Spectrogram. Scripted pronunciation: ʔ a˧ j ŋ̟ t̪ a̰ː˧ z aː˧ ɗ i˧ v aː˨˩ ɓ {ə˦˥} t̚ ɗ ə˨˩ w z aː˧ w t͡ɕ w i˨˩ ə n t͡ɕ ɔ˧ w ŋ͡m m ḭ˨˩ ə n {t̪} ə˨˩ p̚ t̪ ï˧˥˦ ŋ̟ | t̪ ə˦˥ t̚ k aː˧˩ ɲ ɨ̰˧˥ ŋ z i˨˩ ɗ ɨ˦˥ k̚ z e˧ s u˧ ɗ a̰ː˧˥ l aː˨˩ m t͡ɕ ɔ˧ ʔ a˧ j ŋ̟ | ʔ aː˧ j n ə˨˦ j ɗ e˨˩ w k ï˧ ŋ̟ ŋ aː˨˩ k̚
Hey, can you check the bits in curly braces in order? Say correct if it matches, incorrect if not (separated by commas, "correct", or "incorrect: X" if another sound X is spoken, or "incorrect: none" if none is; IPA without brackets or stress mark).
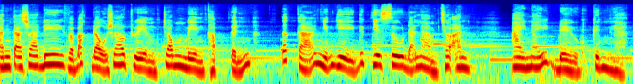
incorrect: a˦˥, incorrect: t̪ʰ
